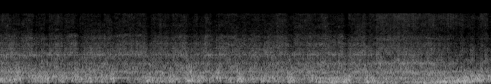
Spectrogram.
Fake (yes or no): yes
